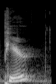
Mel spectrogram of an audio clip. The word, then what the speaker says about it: Peart: Everybody else, Americans pronounce it Peart. – Yeah, it's Peart. Yeah, it's like Peart. Ear.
